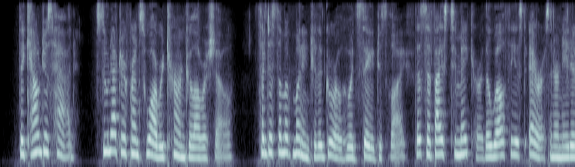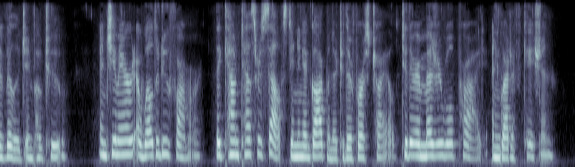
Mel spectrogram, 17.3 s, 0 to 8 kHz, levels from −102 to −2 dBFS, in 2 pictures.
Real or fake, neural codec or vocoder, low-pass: real; none; 7.2 kHz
